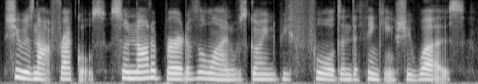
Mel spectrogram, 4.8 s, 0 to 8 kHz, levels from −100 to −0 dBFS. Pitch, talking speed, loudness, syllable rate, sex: 195 Hz, 250 wpm, -18 LUFS, 5.3 syllables/s, female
